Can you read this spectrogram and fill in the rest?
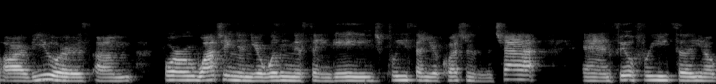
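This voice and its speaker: Woman moderating a panel, low voice, muffled call audio. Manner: warm, measured, with frequent ums and restarts.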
